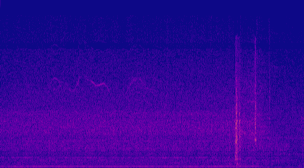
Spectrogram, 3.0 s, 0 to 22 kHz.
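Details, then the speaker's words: 2009 VW Golf 1.4 petrol idling right after an oil and filter change, not revved; the oil pressure light goes straight out. Quiet, steady low hum with an even tone, no knocks or misses; normal, healthy idle. "p just going to make sure the oil pressure light goes straight out which it has all sounds good and you don't need to rev it"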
